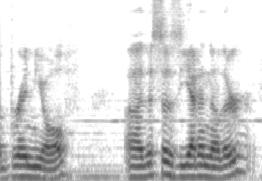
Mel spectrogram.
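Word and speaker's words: Brynjolf: I assume is uh brinol uh I'm pretty horrible with like the Nordic pronunciation but I feel like it's uh Brin yolf uh this is yet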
